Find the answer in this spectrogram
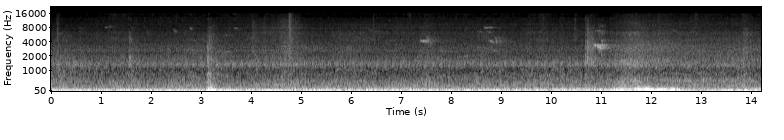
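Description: Street ambience: a steady low rumble of road traffic, with a vehicle passing close and louder for a second or so near the end. One sharp knock sounds about three seconds in.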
